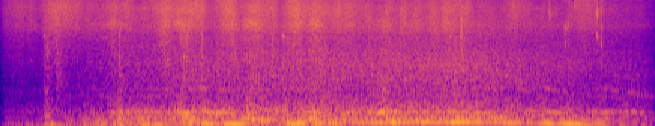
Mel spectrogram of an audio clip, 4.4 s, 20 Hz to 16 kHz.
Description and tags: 09 Car engine
car, CZ, Czech, engine, Panska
